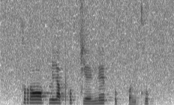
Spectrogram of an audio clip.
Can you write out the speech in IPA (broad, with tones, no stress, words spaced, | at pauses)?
krɔː˥˩ kli˥˩a̯pʰo˥˩k̚t͡ɕeː˧ ŋeː˦˥p̚ʔu˨˩k̚ho˩˦n kʰu˨˩k̚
